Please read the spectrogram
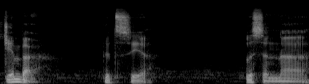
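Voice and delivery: voice dropped right down, low pitch. Retelling walking up to the desk to speak to Jimbo, in a low voice. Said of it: "Low voice".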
